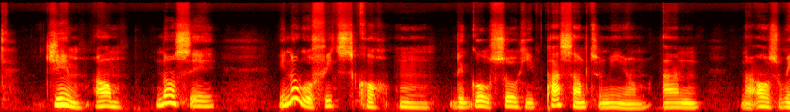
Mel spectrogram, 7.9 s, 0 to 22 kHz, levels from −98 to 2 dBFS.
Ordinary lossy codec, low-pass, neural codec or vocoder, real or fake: none; none; autoencoder, 48 kHz, 128 numbers a frame, DAC-VAE, trained on Japanese speech; fake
